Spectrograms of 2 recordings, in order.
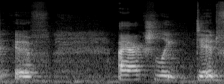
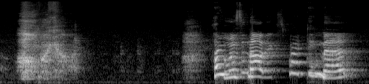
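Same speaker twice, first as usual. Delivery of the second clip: very high voice, overcome, emotion spilling over; 10 semitones higher than usual. Hearing on the phone that test results are positive: very emotional. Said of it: "I just got really emotional".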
